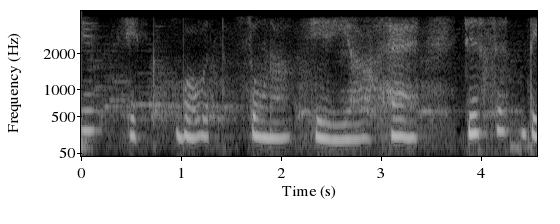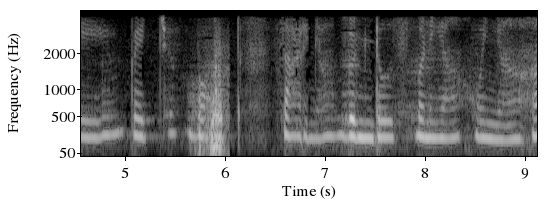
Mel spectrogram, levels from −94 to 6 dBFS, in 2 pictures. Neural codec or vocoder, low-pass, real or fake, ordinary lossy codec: codec, 16 kHz, 8 kbps, FunCodec, trained on Chinese and English, 25 frames a second; 3.6 kHz; fake; AAC, 16 kbps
